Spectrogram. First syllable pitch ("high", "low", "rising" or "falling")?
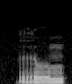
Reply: low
